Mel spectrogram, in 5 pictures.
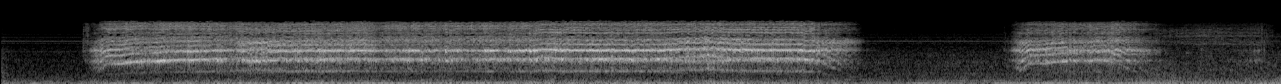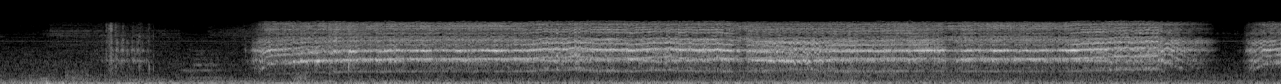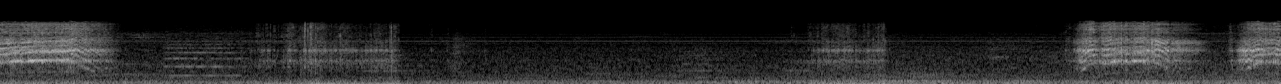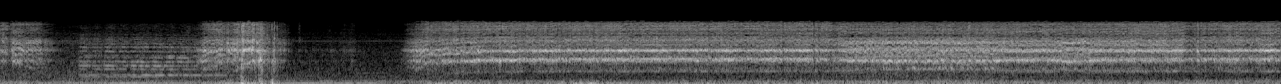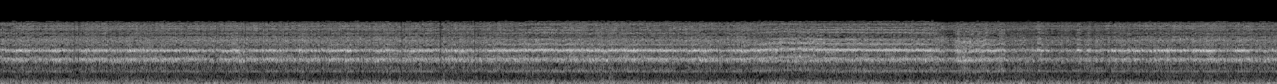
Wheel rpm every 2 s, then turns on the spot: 80, 160, 160, 160, 20, 70, 10, 40, 160, 160, 160, 160, 90, 30, 10, 0, 0, 0, 60, 30, 20, 110, 160, 160, 160, 160, 160, 160, 160, 160, 160, 160.
28-30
